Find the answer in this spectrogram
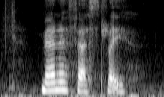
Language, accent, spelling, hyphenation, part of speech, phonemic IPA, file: English, US, manifestly, man‧i‧fest‧ly, adverb, /ˈmæn.ɪ.fɛst.li/, En-us-manifestly.ogg
- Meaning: In a manifest manner; obviously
